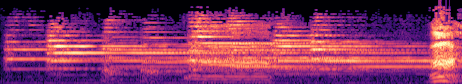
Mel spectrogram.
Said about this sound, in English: That rips it. I'm going to rip that whack-wacky gong box off of the wall.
